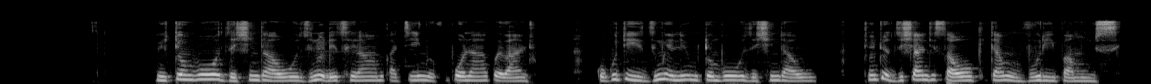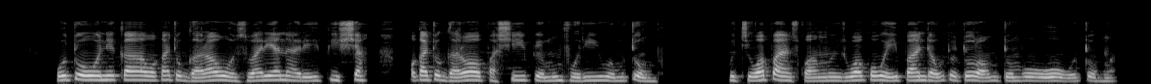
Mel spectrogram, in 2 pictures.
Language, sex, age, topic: Ndau, male, 36-49, health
